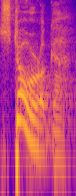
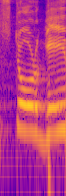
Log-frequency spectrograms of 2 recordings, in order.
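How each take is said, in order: First: The word ends on a bare consonant sound. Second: The word ends with an added vowel sound. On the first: The speaker calls it right. "लेकिन ये स्टोर्ग है" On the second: The speaker calls it wrong. "कुछ लोग इसको इसकी प्रोनाउंसिएशन स्टोरगे भी करते हैं"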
